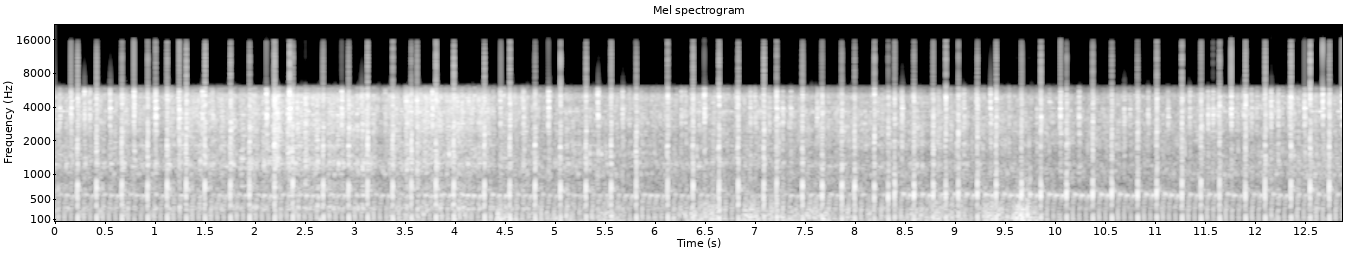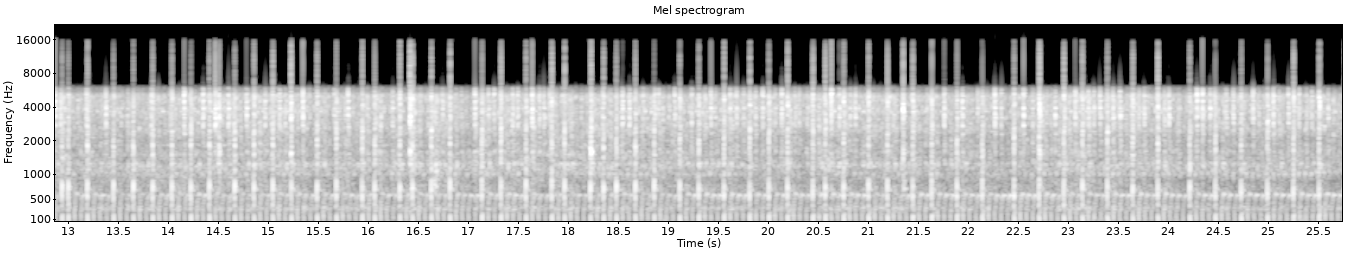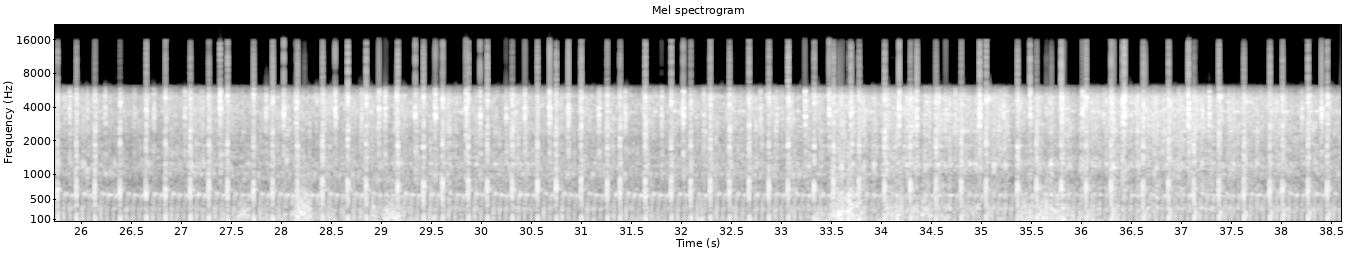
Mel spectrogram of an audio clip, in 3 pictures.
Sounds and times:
Engine: 0.0s - 38.6s
Outside, rural or natural: 0.0s - 38.6s.

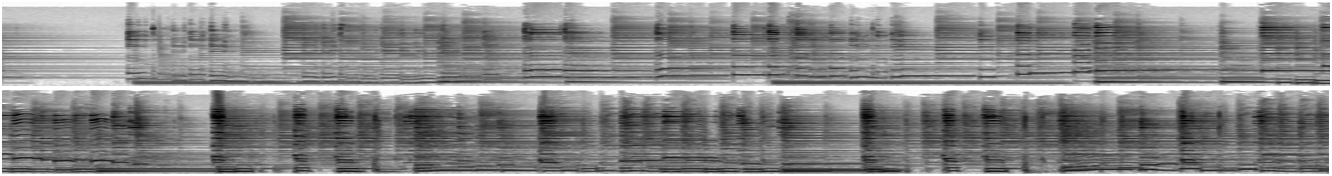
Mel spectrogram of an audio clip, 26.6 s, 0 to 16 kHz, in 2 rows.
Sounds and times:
Guitar: 0.0s - 26.5s.

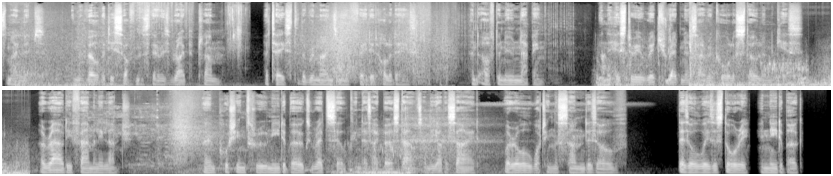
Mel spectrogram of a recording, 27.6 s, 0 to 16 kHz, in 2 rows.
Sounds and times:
Speech: 0.0s - 3.7s, 4.4s - 7.0s, 7.8s - 9.0s, 9.9s - 13.4s, 14.4s - 24.2s, 25.1s - 27.2s.

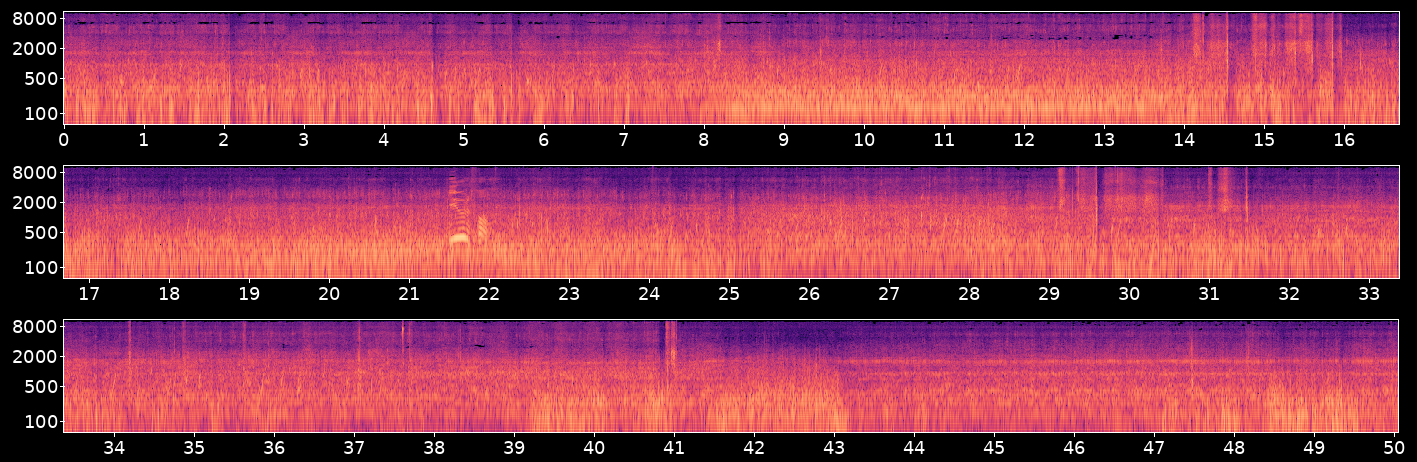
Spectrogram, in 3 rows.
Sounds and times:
Wind noise (microphone): 0.0s - 36.1s, 39.1s - 44.1s, 47.0s - 50.0s
Boat, Water vehicle: 0.0s - 50.0s.

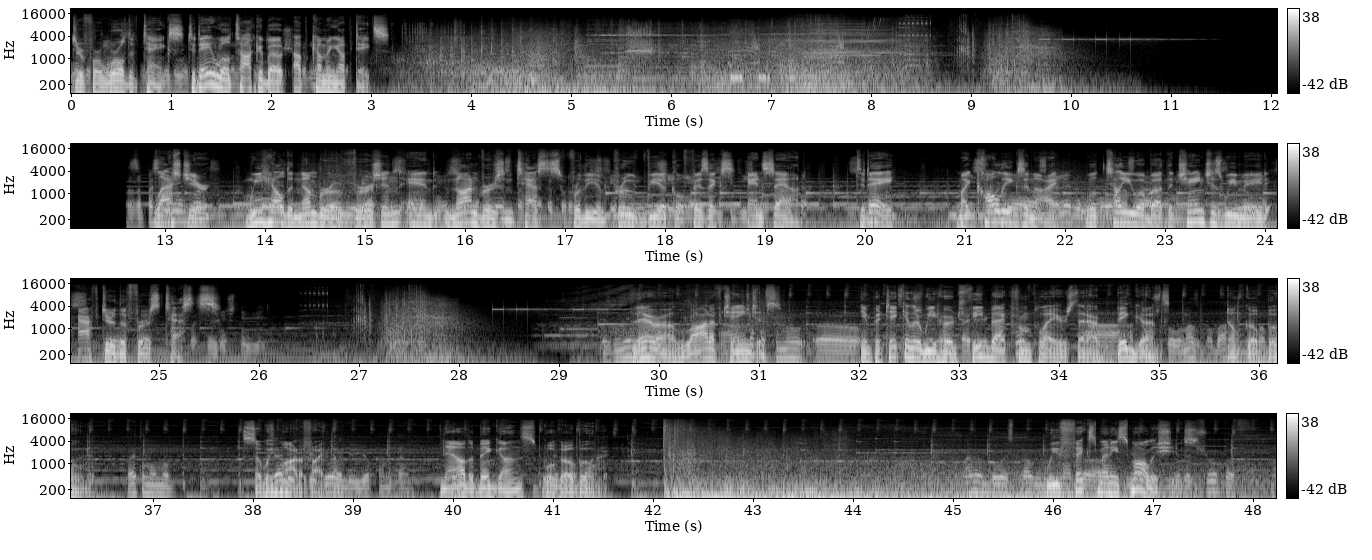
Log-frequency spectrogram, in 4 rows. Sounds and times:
Speech: 0.0s - 3.2s, 12.6s - 26.1s, 29.4s - 37.2s, 37.9s - 41.6s, 45.1s - 47.9s
Music: 12.6s - 27.4s, 28.8s - 48.2s.

